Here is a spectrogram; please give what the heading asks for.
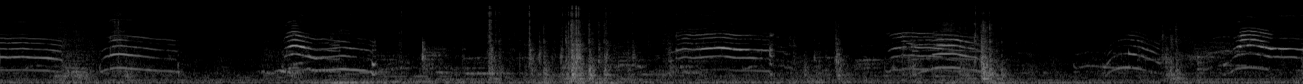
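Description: Several kittens mew over and over in high, thin, overlapping cries that rise and fall with rich harmonics. They are calling for their mother, with a few faint knocks in the background.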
